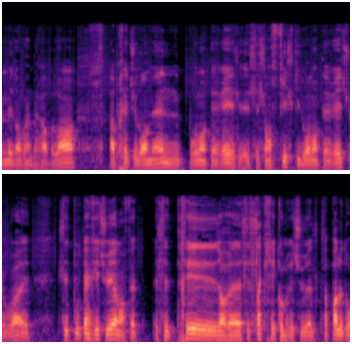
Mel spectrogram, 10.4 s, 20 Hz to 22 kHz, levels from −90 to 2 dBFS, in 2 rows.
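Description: Computer activity noise runs from the start to 7.3 s beneath the speech: a buzzy, chirping pulse at around 70 Hz, roughly 35 dB below the speech. Processor or peripheral load changes shift the audio circuit's shared ground, so the noise follows computer activity, not the speech.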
